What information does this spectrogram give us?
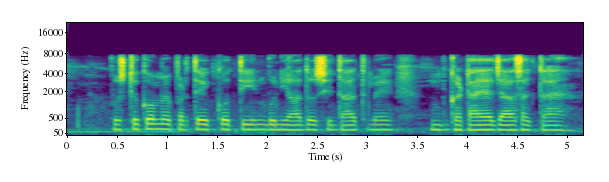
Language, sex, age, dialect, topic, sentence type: Hindi, male, 18-24, Hindustani Malvi Khadi Boli, banking, statement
